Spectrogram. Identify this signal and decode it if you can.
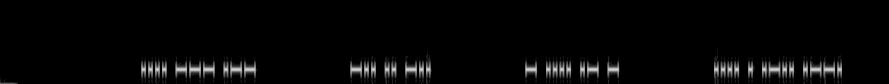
Morse code, heard as a keyed tone, about 34 wpm, 700 Hz. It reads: HOW DID THAT HELP
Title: 4x Word-Spacing - Sentences from Top 200 Words - 35wpm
